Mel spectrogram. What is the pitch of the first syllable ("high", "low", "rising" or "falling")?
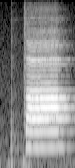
high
